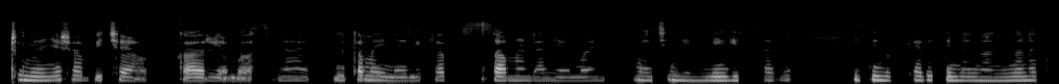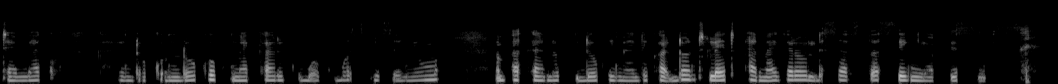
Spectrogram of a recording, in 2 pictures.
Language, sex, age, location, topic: Swahili, female, 25-35, Nakuru, finance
